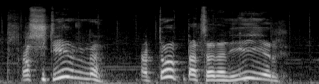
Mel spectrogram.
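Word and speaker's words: Carstein: And the thing is, I couldn't even keep watching it because he kept mispronouncing Karstein. He said, Vlad von Kosten.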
